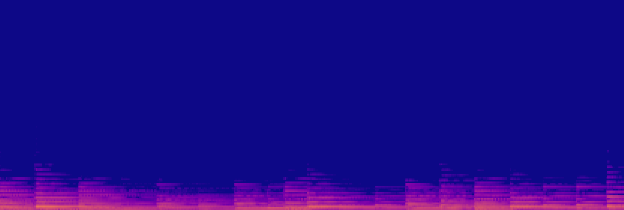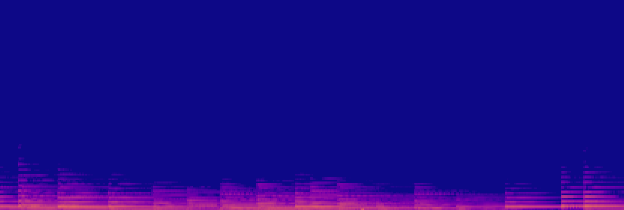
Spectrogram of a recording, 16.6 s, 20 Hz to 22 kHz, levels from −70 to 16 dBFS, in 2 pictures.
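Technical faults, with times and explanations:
13.15–13.19 s, loud pop: a single sharp transient rises about 15 dB above the music for roughly 34 ms while the music carries on underneath. The sudden onset and brief decay are those of an electrical pulse added to the signal, likely from a connector being plugged in, a switch operating or a static discharge. The circuitry downstream shapes that step into a short burst, so it reads as one abrupt pop rather than part of the music.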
